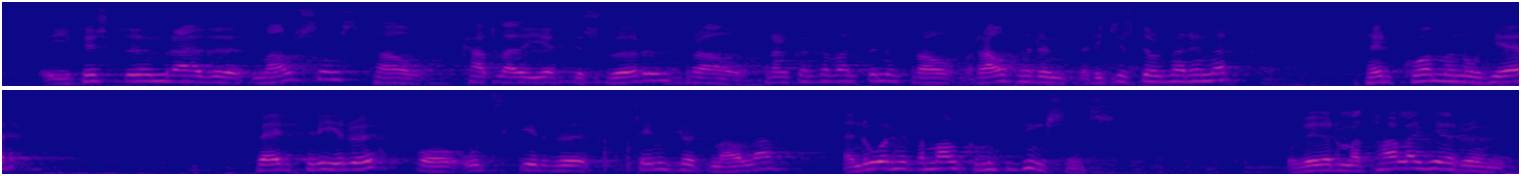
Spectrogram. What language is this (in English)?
Icelandic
